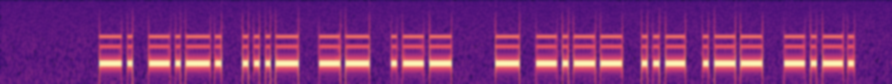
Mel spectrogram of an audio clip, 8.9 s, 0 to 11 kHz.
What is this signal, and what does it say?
Morse code, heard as a keyed tone, hand-sent with a straight key, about 21 wpm, 820 Hz. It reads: NCVMW TYUWC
